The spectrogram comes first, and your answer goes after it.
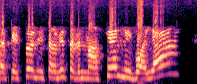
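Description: A woman's high-pitched voice with a bright, sharp tone, lively intonation and a fairly quick pace, in a dry, close sound with no echo. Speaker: dating service entrepreneur. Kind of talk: casual interview.

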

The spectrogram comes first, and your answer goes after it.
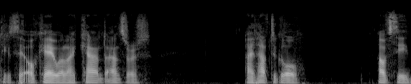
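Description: Against a quiet background, a man with an Irish accent speaks at a very deep, low pitch in a flat monotone. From Ireland. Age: 40s. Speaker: guest with a stammer. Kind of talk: casual interview. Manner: halting.

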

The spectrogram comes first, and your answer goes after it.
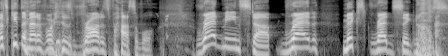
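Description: In a dry, close recording with no echo, a man projects a raised, high-pitched voice with very wide pitch swings at a very slow pace. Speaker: podcast host. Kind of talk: casual comedy podcast chat.

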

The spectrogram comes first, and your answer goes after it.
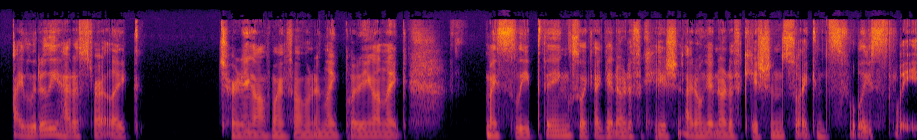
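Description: It's a man with a plain, everyday voice, medium in pitch and fairly quick, recorded dry and close with no echo. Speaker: podcast co-host. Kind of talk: casual chat.

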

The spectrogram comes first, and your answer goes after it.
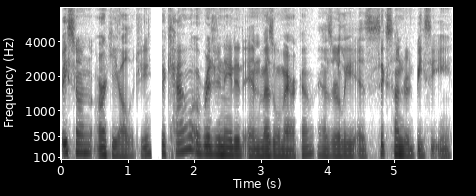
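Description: The tone is dark and mellow, with ordinary pitch variation at a moderate pace. The sound is dry and close, with no echo. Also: man. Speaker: podcast host. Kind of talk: history documentary narration, scripted and read aloud. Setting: recorded while traveling abroad. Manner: even, measured, informative.

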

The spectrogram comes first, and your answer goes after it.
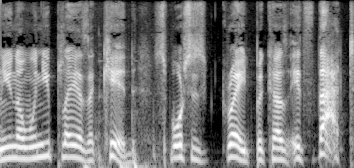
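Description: The man's voice is high-pitched, with a bright, sharp tone. He keeps a moderate pace, and the sound is dry and close with no echo. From Sweden. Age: 30s. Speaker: podcast host. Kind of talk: casual chat.

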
